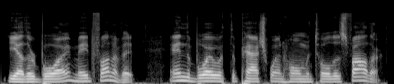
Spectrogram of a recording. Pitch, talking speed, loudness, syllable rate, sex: 140 Hz, 290 wpm, -17 LUFS, 6.3 syllables/s, male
